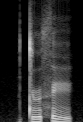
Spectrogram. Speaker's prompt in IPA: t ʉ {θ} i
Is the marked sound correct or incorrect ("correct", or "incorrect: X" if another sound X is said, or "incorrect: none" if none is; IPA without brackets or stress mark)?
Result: correct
